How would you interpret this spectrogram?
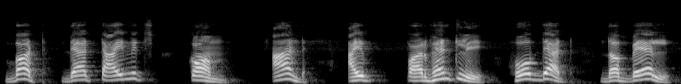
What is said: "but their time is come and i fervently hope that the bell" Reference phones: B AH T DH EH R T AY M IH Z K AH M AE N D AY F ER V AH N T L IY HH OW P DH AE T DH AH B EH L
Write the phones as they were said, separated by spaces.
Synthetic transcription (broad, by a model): B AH T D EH R T AY M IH S K AH M AE N D AY P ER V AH N T L IY HH OW P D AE T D AH B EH L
